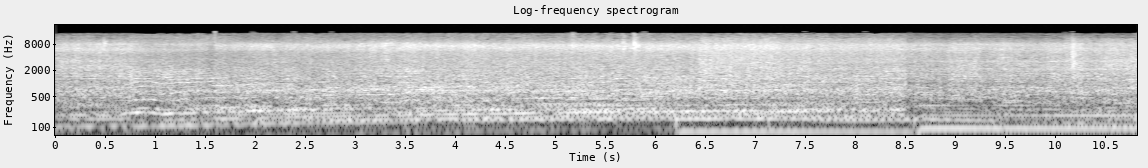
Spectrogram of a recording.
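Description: Air-cooled Volkswagen Beetle flat-four race engine running hard under racing load, heard from inside the car's cabin. Its steady note jumps to a different pitch abruptly about two-thirds of the way through and again a couple of seconds later.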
